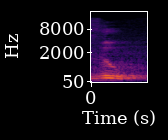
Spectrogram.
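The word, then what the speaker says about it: ذُو: Dzu ya. Pengucapan huruf za seperti yang Ustaz beritahu di awal tadi. Zu.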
